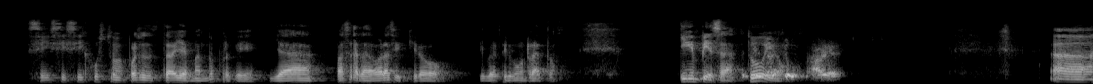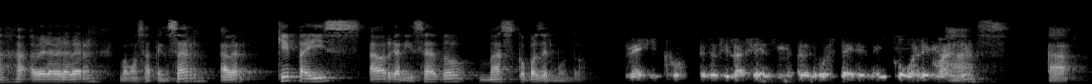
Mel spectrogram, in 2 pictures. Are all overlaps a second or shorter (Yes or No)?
Yes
